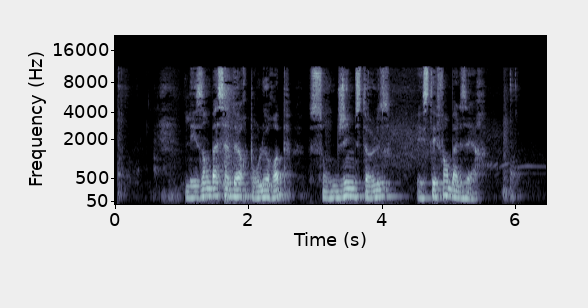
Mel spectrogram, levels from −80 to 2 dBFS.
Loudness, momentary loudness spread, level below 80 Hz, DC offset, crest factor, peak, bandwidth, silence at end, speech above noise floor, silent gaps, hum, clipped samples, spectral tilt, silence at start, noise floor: -21 LUFS; 22 LU; -52 dBFS; under 0.1%; 22 dB; -2 dBFS; 11.5 kHz; 0.45 s; 34 dB; none; none; under 0.1%; -3.5 dB/octave; 0.05 s; -56 dBFS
